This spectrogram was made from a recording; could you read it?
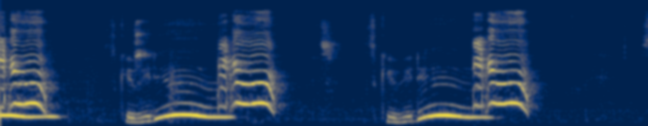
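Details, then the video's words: Twelve-year-old female rescued Hahn's macaw indoors, producing raspy speech-like phrases with strong harmonics, two similar sliding low-then-rising utterances repeated about three seconds apart, in a quiet room. "Toto the Hahns Macaw - Talking "Hey baby" "Wat you doing" "Hello" "Pretty boy""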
